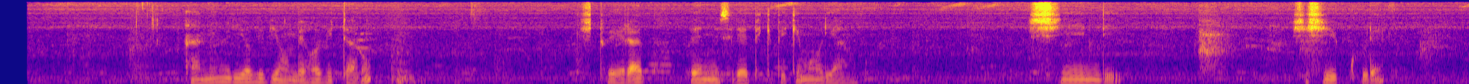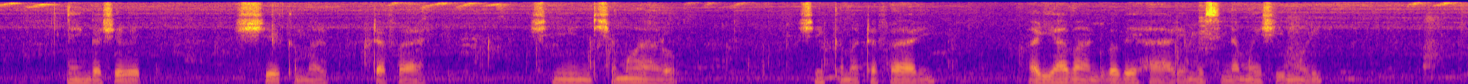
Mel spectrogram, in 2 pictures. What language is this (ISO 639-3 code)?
myx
